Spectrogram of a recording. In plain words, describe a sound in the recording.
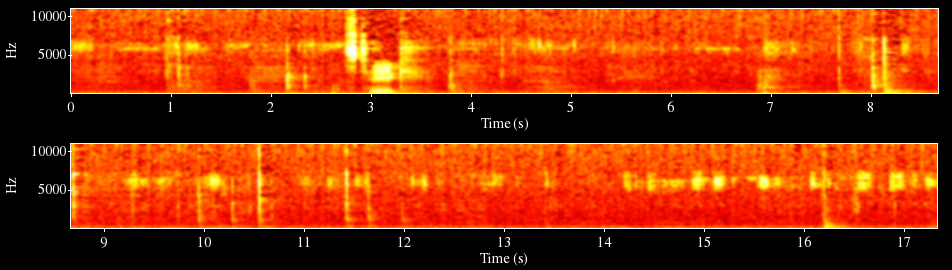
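Metal tools click and clatter against metal parts.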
